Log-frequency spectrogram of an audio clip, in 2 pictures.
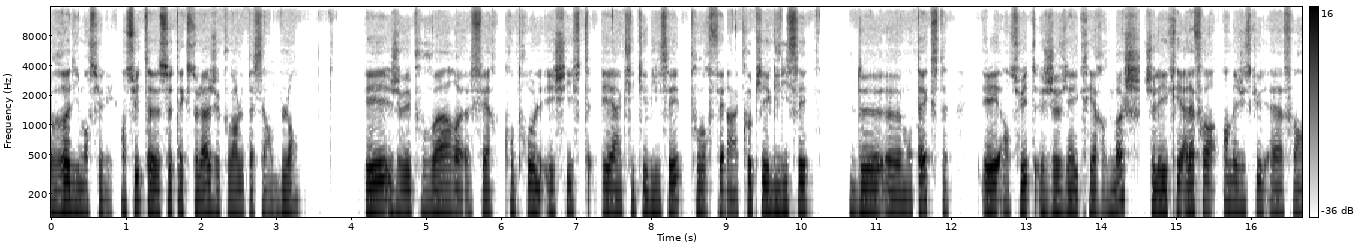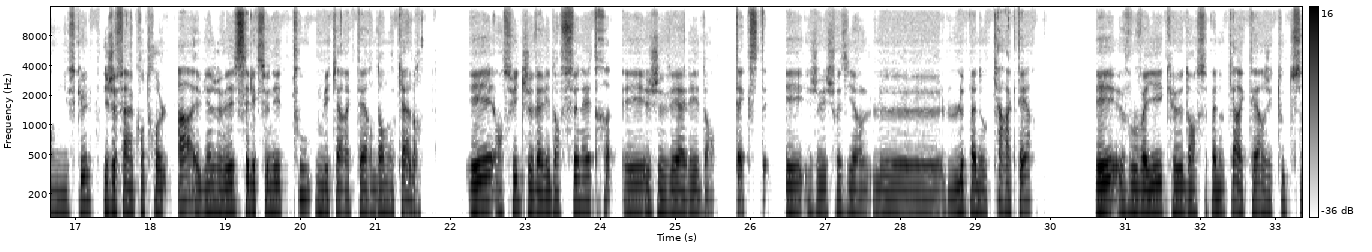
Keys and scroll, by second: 13.8-14.8 typing.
